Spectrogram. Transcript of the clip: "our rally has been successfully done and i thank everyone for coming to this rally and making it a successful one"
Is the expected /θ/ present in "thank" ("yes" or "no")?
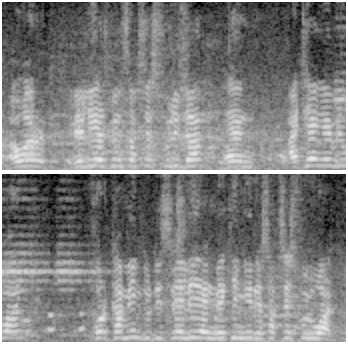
no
